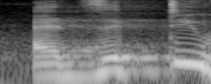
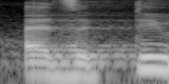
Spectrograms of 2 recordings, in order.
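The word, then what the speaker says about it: adjective: ये डे जो है साइलेंट होता है, एडजेक्टिव, ध्यान रखेंगे इसको, एडजेक्टिव इसको बोलते हैं।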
